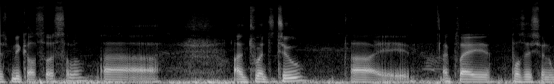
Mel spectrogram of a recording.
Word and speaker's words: Soisalo: Soisalo. You said it right.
